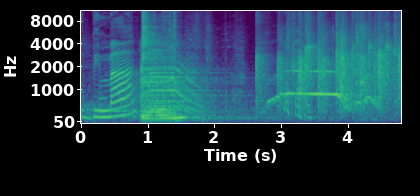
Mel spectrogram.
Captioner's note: applause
